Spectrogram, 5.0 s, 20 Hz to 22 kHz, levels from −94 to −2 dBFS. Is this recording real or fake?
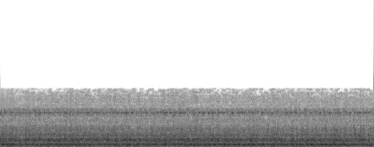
fake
